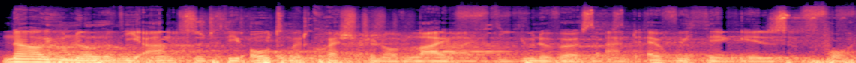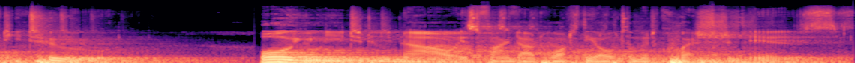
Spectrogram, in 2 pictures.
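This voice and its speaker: A man playing a vast, ancient supercomputer in an amateur radio play, speaking gravely and with ponderous superiority. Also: low voice, moderate pace, dark tone, soft background music, lightly acted. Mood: superior, grandiose. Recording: distant, long hall-like reverb.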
